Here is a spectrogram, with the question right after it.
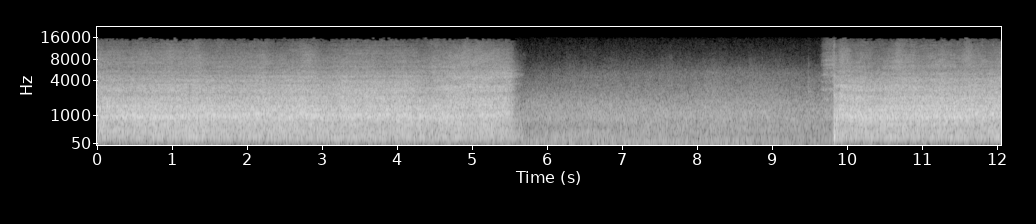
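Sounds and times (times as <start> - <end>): torch flame hissing loudly: 0.0 - 5.7, 9.6 - 12.0.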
